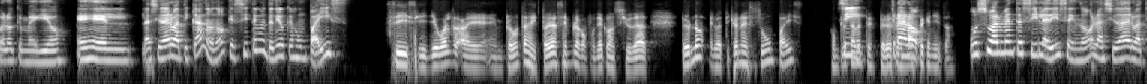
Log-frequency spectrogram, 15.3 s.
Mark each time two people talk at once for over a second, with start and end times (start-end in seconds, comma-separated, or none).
11.2-12.5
